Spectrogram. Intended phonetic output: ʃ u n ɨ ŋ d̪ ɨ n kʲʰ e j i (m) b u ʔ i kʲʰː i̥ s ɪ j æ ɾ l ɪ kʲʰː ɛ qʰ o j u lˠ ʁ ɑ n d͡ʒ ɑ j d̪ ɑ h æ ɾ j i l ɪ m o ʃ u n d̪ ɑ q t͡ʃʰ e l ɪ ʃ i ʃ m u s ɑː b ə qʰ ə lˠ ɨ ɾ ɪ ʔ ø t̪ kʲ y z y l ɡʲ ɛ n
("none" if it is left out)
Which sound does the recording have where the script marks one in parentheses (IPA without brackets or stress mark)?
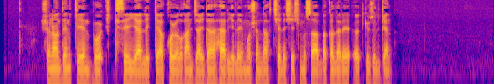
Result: n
